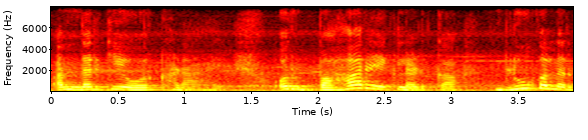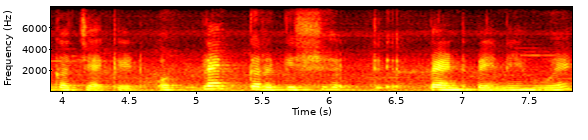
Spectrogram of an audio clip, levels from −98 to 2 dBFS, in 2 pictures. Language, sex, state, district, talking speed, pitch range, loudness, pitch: Hindi, female, Madhya Pradesh, Dhar, 155 wpm, 185-225 Hz, -19 LUFS, 200 Hz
